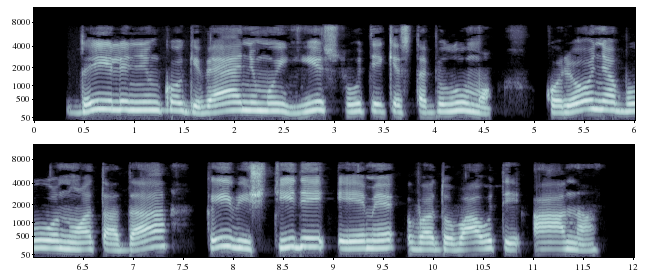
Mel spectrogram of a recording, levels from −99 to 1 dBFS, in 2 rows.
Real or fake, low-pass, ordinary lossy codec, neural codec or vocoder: real; 7.2 kHz; MP3, 48 kbps; none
